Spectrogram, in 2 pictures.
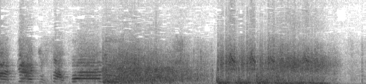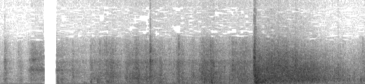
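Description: Rifle shots crack and bang outdoors.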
